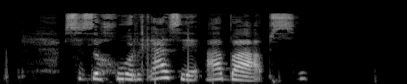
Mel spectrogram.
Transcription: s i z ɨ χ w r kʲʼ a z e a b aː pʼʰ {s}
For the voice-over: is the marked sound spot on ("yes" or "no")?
yes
